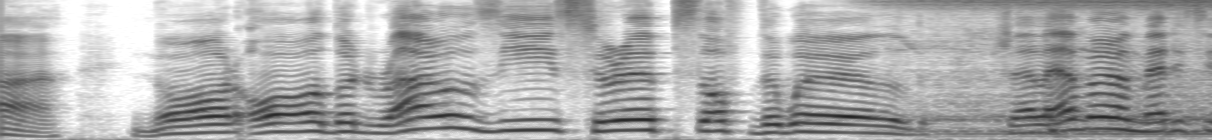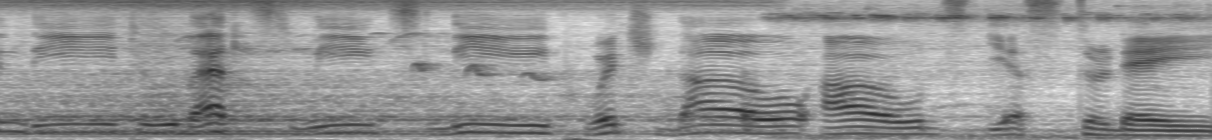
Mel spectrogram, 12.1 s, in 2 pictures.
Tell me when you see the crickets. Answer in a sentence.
The crickets can be heard from 4.2 to 12.0 s.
